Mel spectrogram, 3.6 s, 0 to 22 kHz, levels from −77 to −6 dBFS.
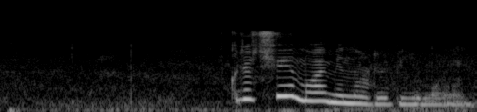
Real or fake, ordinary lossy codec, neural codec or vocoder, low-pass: fake; none; codec, 16 kHz, 4 kbps, X-Codec, HuBERT features, trained on LibriSpeech; none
